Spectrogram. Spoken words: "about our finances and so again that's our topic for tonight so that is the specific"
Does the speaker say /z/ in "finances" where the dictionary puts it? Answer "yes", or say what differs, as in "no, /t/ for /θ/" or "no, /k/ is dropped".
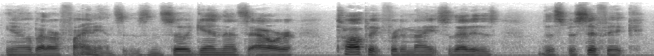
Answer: yes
